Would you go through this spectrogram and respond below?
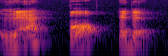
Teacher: Notice the lightness of the lam, and then the heaviness of the qaf, and then the قَلْقَلَ.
